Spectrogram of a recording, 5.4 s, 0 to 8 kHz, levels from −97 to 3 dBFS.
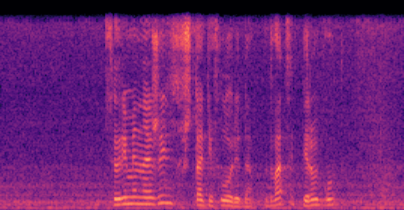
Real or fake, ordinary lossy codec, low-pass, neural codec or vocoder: real; none; 7.2 kHz; none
